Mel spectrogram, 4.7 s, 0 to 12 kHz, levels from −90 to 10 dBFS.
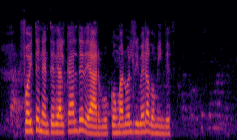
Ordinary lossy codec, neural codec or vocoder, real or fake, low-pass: Opus, 24 kbps; none; real; 7.2 kHz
